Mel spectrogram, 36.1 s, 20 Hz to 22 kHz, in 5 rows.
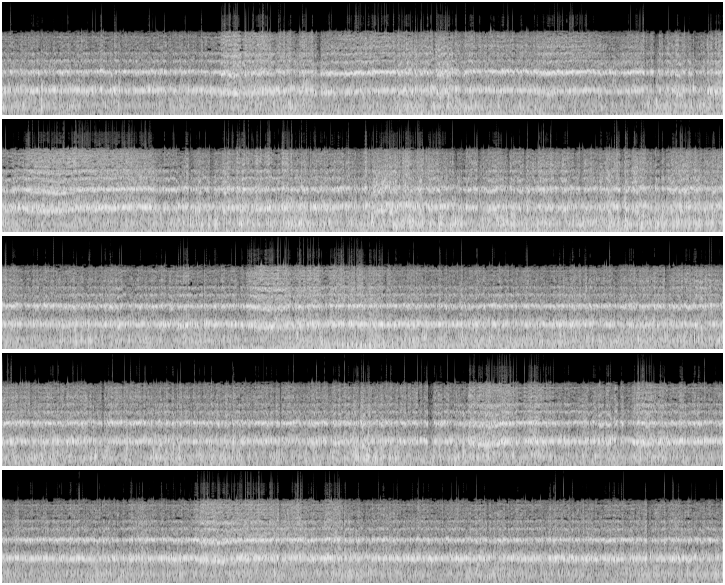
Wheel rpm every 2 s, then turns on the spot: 240, 230, 230, 230, 230, 240, 240, 240, 230, 230, 230, 230, 230, 230, 240, 230, 240, 240.
none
